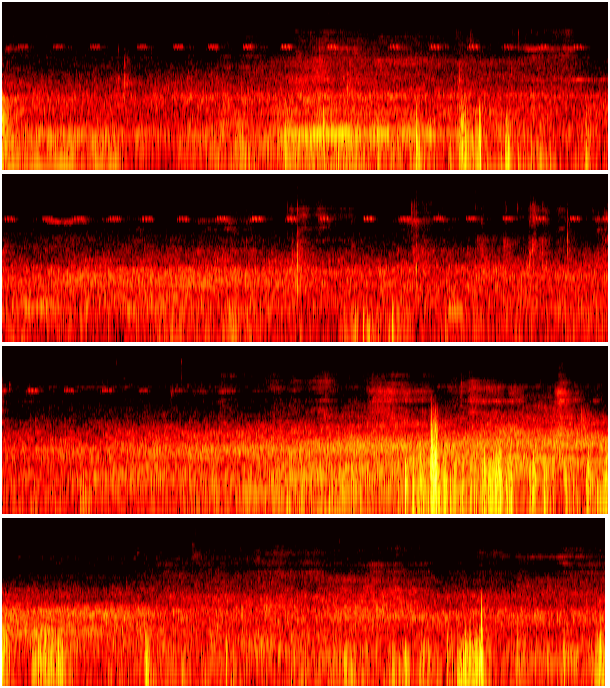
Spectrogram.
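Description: Outdoor ambience: an insect chirps in a steady, even pulse of about two a second. Traffic swells to a peak with a sharp knock about two-thirds of the way through, as a passing vehicle would, then fades.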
